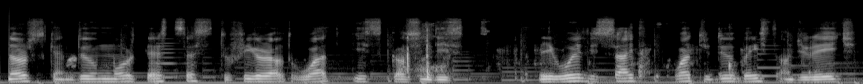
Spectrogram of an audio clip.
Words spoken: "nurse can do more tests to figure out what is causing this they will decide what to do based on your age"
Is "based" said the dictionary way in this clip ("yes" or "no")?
yes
